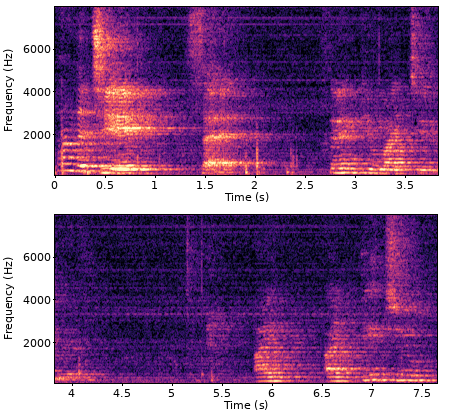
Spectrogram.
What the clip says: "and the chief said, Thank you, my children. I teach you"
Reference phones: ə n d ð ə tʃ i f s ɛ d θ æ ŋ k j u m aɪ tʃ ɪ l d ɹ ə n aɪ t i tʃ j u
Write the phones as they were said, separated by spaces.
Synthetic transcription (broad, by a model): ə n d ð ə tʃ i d s ɛ d t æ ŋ k j u m aɪ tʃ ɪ l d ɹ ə n aɪ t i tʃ j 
